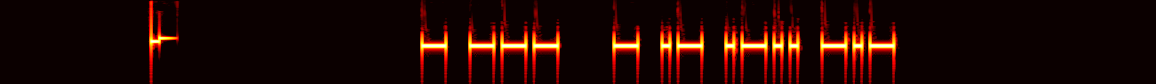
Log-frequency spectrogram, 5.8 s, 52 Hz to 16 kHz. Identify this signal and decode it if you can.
Morse code, heard as a keyed tone, about 30 wpm, 700 Hz. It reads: TO TALK
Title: Sets of 2 Words 30wpm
